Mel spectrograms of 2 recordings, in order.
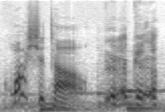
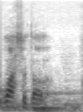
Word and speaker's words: Ouachita: the O is a Q and they say quash at all hey watch it dog watch it call back in Texas everybody pronounces it Wichita but really it's washed off wash it how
